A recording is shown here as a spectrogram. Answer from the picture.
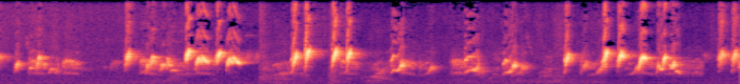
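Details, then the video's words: Red-whiskered bulbul, a female, giving calls meant to trigger males to sing; quick chattering warbled notes in repeated groups of three or four, with sharp ticks and steady low background hum. "Tiếng chào mào mái mới nhất kích trống cực nhạy/kích bổi căng lửa hót sung/kích là hót ngay"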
